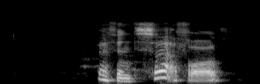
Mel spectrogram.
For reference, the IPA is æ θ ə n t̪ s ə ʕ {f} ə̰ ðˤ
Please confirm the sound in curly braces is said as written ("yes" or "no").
yes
